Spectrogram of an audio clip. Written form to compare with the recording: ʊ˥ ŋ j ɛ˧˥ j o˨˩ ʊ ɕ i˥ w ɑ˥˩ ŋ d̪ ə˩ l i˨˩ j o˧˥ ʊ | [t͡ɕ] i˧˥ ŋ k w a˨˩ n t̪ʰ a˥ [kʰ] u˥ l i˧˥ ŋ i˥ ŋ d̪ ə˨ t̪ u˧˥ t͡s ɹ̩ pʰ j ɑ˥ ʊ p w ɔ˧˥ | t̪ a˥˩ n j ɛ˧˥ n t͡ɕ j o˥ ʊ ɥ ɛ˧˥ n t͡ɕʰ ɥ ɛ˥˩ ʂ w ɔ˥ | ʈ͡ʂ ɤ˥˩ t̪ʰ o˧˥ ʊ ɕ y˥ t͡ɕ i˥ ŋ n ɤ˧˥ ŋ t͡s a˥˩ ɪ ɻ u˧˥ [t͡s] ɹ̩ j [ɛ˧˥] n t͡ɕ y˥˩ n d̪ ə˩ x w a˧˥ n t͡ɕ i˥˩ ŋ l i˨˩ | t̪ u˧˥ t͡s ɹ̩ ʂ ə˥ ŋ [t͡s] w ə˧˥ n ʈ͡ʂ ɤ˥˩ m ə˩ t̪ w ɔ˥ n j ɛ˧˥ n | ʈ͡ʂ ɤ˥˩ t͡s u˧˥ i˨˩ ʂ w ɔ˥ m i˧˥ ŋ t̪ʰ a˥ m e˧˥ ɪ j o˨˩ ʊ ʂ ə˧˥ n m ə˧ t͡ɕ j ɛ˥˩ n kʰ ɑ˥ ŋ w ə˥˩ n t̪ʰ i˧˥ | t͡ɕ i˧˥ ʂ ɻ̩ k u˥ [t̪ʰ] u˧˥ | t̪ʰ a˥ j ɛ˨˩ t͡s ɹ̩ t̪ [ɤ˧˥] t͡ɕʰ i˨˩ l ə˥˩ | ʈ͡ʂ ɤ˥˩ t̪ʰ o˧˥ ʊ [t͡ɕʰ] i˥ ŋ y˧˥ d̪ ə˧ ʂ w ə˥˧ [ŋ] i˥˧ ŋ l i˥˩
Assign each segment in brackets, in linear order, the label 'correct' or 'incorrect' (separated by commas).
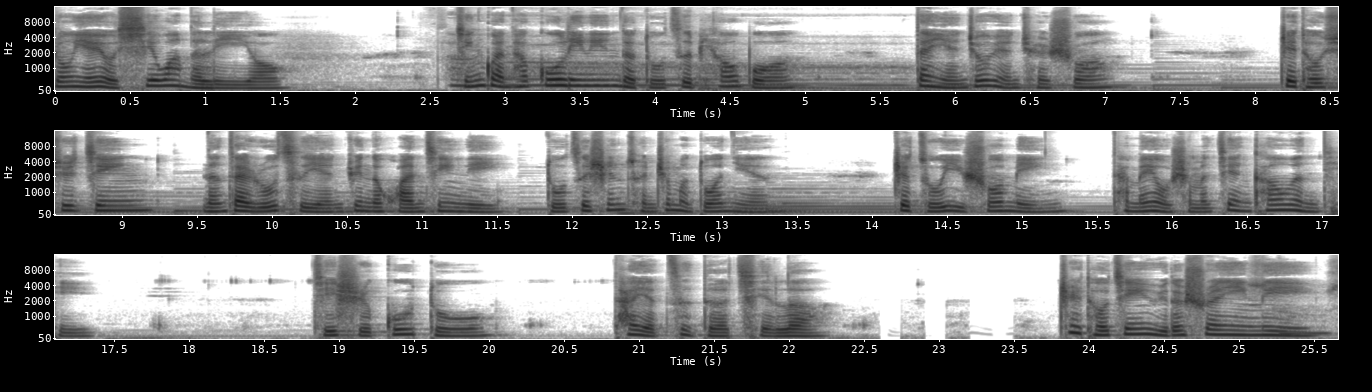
correct, incorrect, incorrect, correct, incorrect, incorrect, correct, incorrect, incorrect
